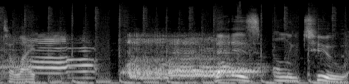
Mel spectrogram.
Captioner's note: Chewbacca roar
